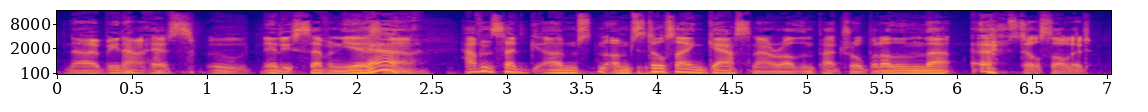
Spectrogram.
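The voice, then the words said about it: Posh British RP accent. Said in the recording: “Probably Posh RP ... Posh RP. I thought it was kind of posh. It sounded a little Sloan Ranger-y.”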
